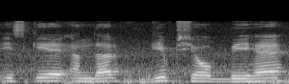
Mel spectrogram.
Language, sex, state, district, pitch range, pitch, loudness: Hindi, male, Haryana, Rohtak, 140-155 Hz, 145 Hz, -14 LUFS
